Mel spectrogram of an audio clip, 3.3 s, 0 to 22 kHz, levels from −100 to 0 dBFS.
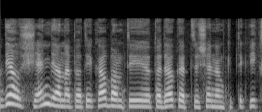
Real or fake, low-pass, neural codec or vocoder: fake; 10.8 kHz; vocoder, 44.1 kHz, 128 mel bands, Pupu-Vocoder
